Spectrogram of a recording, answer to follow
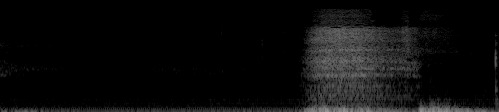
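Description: Faint steady room hum, then about a second and a half in a man's short, loud exhale (a sigh-like breath) picked up by his headset microphone.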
